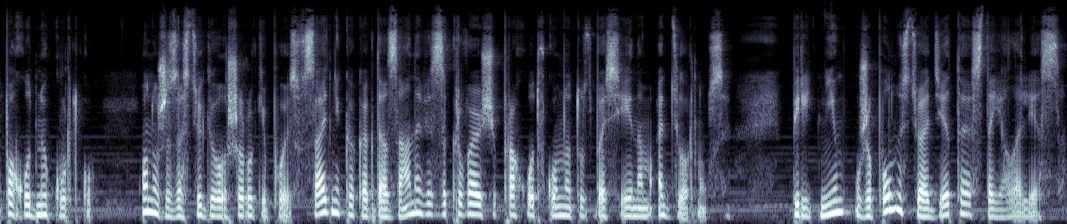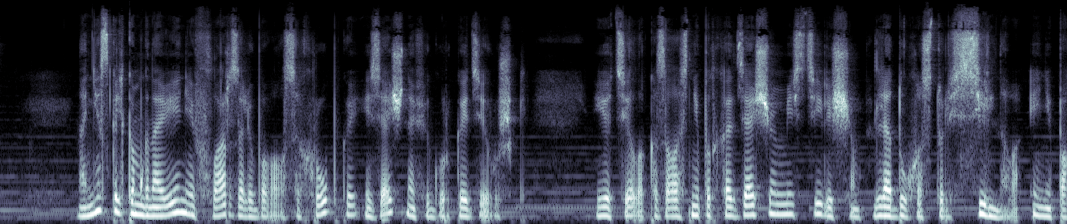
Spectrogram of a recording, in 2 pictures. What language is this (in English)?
Russian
